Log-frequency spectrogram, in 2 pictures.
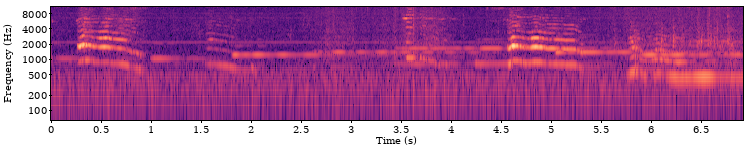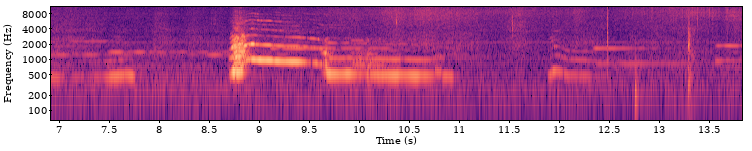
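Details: Dog howling over steady, held musical tones; a string of wavering, sliding howls, some rising then dropping, about a dozen in all, with the loudest burst late in the run.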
